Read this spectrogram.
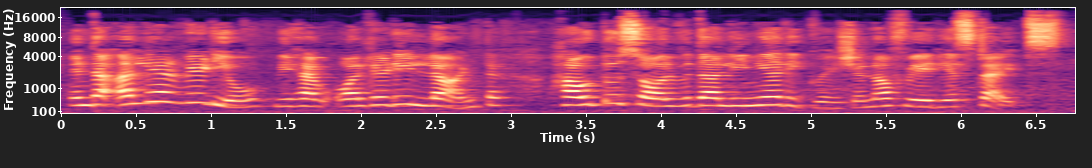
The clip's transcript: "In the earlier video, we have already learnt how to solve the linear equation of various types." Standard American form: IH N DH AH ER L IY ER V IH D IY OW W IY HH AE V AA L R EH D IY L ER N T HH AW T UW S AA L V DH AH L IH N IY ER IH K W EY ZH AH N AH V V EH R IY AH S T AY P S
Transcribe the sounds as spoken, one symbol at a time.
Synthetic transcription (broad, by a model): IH N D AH ER L IY ER V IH D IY OW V IY HH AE V AA L R EH D IY L ER N T HH AW T UW S AA L V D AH L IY N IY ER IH K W EY SH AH N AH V V EH R IY AH S T AY P S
